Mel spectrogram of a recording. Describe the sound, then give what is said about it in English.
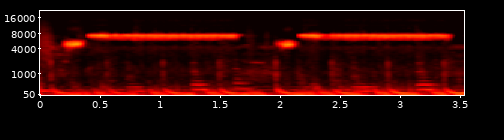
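A grasshopper sparrow sings twice: each song opens with a couple of short chips, then a long, thin, high buzzing trill lasting over a second. The songs are clear over a low background rumble. “When it sings, it kind of sounds like a grasshopper. Here's a grasshopper sparrow.”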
